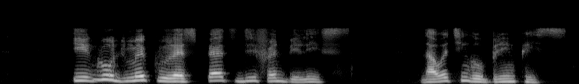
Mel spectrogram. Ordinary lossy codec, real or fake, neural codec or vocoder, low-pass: none; fake; codec, 24 kHz, 0.5 kbps, DualCodec; 5.4 kHz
